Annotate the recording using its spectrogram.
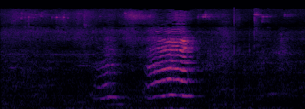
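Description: A young child squeals in a high voice.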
